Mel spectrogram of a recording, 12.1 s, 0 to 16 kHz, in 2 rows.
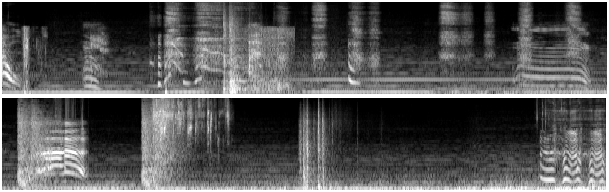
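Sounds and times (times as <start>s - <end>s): low music drone: 0.0s - 12.0s
women gasping and breathing hard: 1.6s - 5.9s.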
